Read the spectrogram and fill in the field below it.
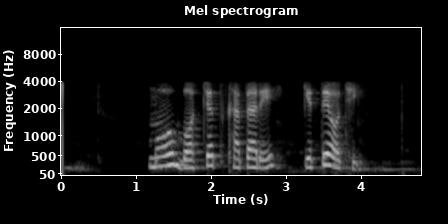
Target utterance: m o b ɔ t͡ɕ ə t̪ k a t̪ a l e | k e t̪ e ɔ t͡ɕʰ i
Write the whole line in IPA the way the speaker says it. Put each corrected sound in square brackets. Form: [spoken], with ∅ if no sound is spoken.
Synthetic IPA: m o b ɔ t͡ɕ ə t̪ [kʰ] a t̪ a [ɾ] e | k e t̪ e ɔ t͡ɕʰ i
